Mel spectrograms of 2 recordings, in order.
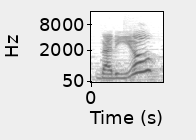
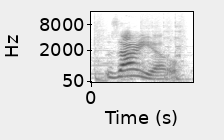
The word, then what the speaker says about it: Zario: It just sounds like the same, like Dario? No, Dario? Zario. It's like an entirely different sound.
